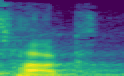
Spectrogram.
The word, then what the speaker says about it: talk: silent - you mustn't talk to the bus driver you mustn't talk to the bus driver tea and we're gonna add the L number three discipline it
